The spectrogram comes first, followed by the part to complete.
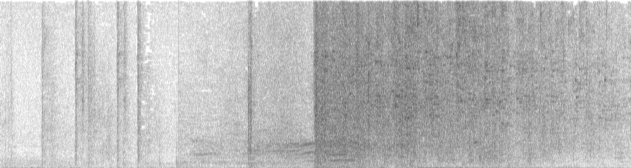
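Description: Action-scene soundtrack of a TV drama: scattered knocks and hits, then a sudden loud crash about three seconds in that runs on as a noisy wash for a couple of seconds before fading.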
